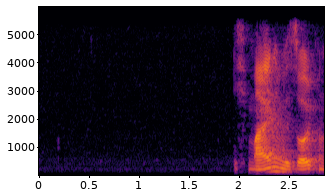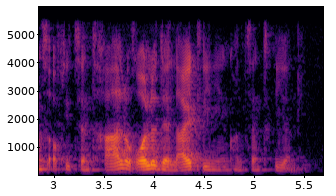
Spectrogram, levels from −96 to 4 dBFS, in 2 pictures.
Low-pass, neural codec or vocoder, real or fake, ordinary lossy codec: 5.4 kHz; none; real; none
